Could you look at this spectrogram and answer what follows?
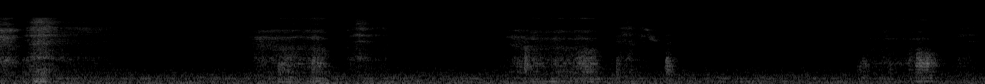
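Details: Snoring recorded during sleep on 2025/03/24 with the SnoreLab snoring app: repeated harsh, fluttering snores with snorting breaths, about four breaths in ten seconds, faint background hiss.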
